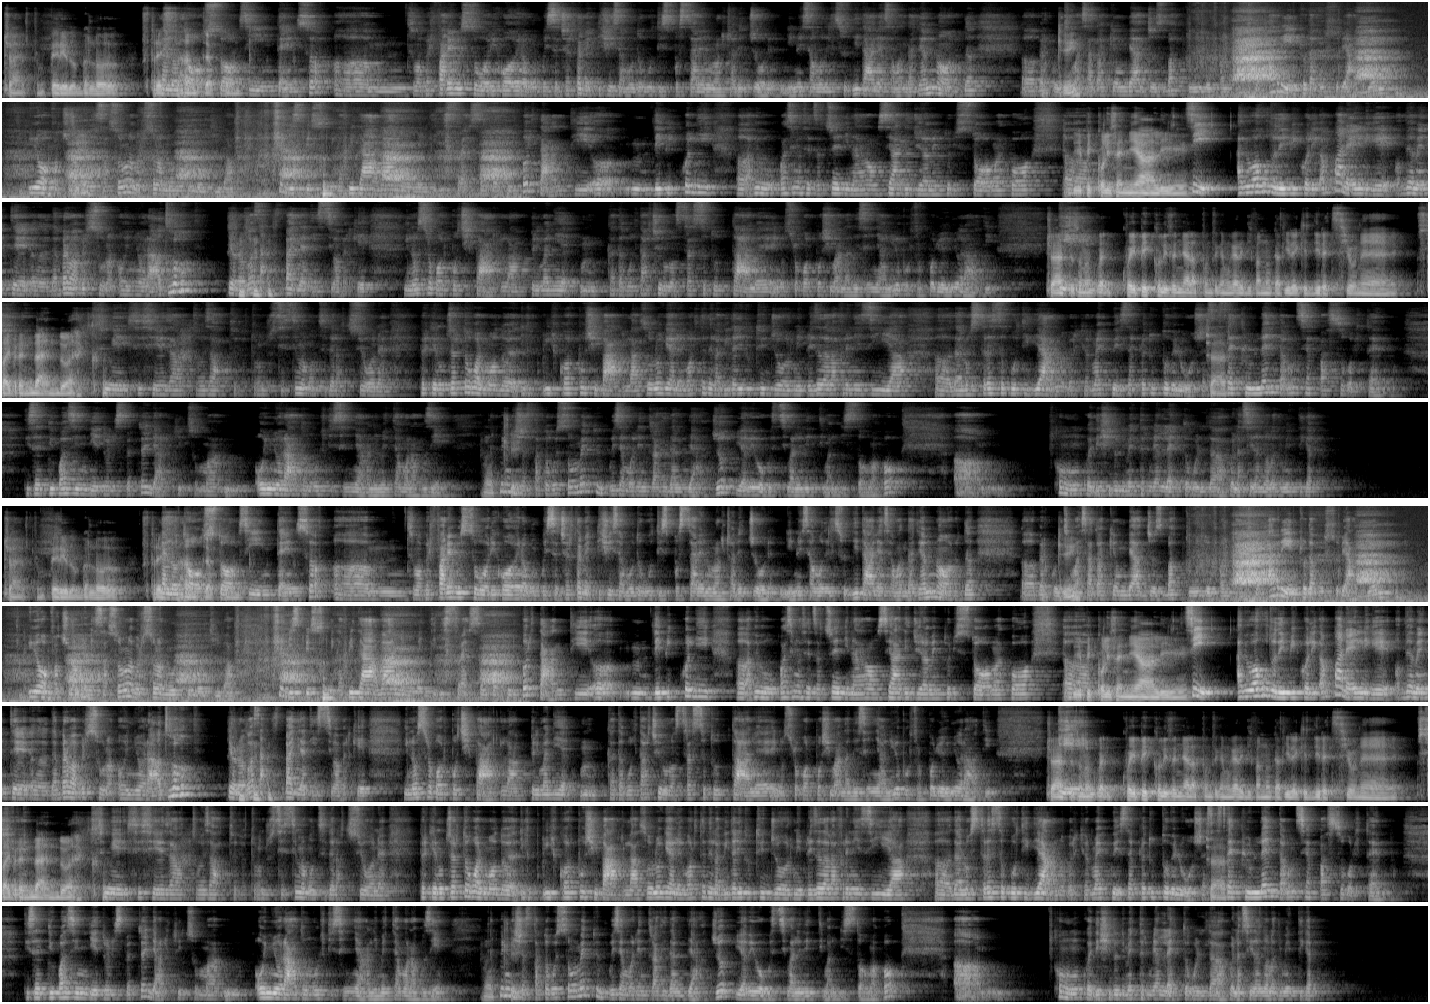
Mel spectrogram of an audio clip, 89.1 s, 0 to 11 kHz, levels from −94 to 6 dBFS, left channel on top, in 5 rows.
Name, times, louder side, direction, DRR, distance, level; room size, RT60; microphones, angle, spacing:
voice 1, 0.0-1.5 1.9-3.0 13.0-13.5 18.7-18.9 31.1-32.7 38.6-38.9 48.7-54.7 55.7-55.8 68.5-68.8 77.3-77.8, equal, ahead, 6 dB, 0.5 m, -26 dB
voice 2, 2.0-17.3 18.1-31.6 32.6-32.9 33.3-38.1 38.5-49.5 53.4-53.8 54.6-76.8 77.5-83.8 84.5-87.7, right 4 dB, 90° right, 7 dB, 0.9 m, -29 dB
Breathing, 14.8-24.3, right 2 dB, 15° right, 0.8 m, -28 dB
12.0 x 6.6 x 5.5 m, 0.87 s
head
